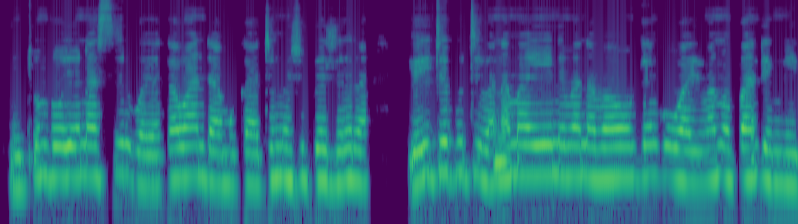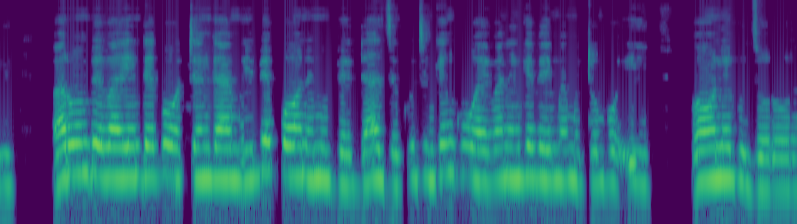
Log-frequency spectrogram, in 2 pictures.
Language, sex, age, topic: Ndau, female, 36-49, health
